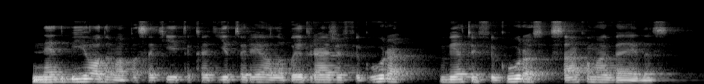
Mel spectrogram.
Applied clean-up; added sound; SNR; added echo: none; none; none; reverberation time 0.6 s.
